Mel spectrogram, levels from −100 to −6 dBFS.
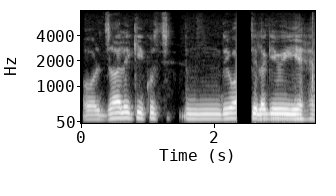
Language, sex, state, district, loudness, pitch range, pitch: Rajasthani, male, Rajasthan, Churu, -15 LUFS, 125-140 Hz, 130 Hz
